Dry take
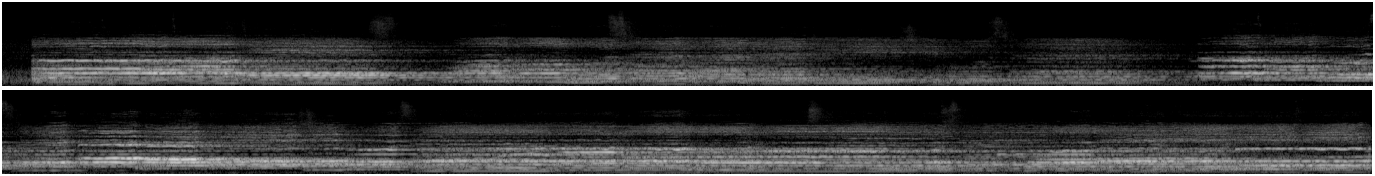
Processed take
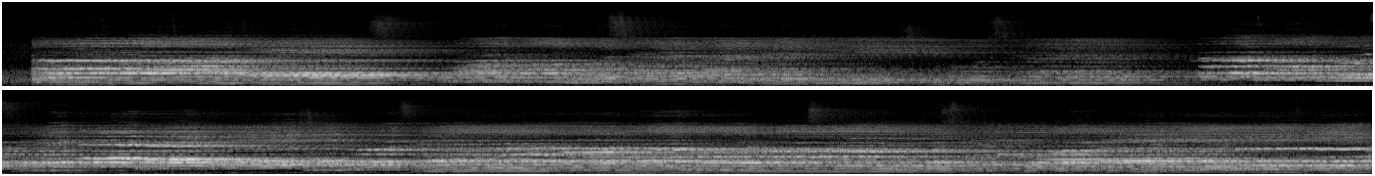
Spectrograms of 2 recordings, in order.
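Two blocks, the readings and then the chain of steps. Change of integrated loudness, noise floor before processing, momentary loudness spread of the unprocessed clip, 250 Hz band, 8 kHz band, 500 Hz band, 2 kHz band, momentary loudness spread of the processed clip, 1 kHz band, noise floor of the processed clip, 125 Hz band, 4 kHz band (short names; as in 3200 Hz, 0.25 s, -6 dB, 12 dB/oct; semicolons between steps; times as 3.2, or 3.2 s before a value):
+2.0 dB, -41 dBFS, 16 LU, +1.5 dB, n/a, +2.0 dB, +3.5 dB, 17 LU, +2.0 dB, -39 dBFS, +1.5 dB, +3.0 dB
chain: thinning echo 80 ms, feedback 84%, high-pass 290 Hz, level -7 dB; gain +1 dB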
